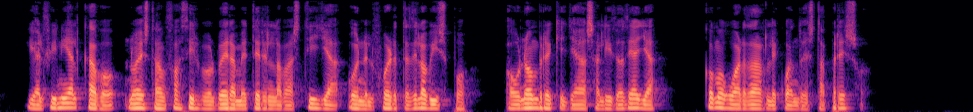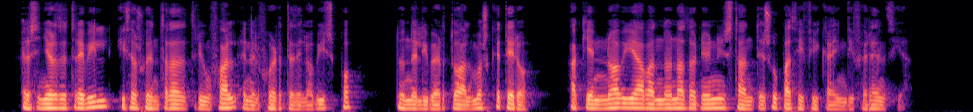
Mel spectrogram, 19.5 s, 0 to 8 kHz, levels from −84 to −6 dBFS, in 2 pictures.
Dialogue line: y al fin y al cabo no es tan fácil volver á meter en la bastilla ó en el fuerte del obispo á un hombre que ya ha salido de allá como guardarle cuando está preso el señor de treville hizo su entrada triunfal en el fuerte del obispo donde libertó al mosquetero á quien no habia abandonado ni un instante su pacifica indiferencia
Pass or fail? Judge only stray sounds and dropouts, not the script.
pass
